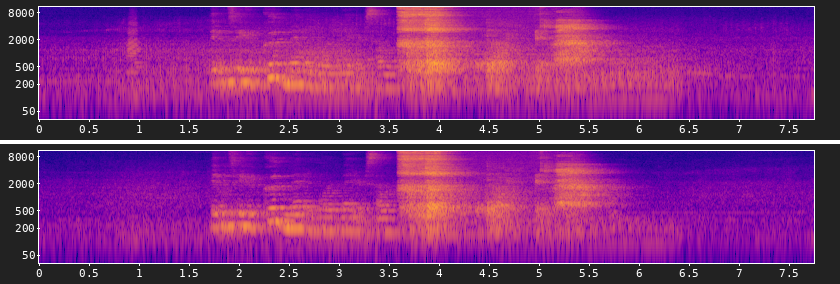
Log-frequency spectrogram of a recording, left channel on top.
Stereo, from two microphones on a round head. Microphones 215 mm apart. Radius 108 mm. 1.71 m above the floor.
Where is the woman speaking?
35° left (ahead or behind), 1.2 m; by 3.5 s 50° left (ahead or behind), 1.1 m.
